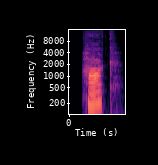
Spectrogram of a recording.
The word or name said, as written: hark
